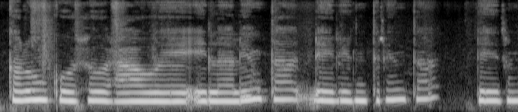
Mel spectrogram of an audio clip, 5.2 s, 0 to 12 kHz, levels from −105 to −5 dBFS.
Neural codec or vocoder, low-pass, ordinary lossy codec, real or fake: vocoder, 24 kHz, 100 mel bands, Vocos; none; none; fake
